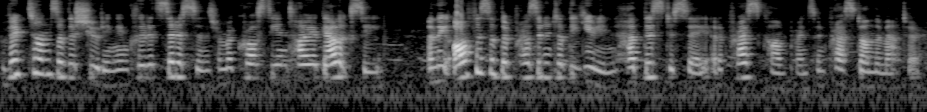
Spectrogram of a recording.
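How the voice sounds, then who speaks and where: An actress playing a serious news reporter reading a bulletin with dramatic delivery in an audio drama. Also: female voice, sits high, expressive, brisk, bright, forceful tone, far from the mic, full character voice, poor audio. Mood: grave, urgent.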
